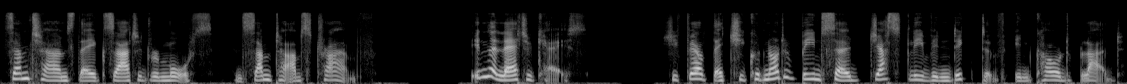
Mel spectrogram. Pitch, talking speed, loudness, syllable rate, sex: 205 Hz, 135 wpm, -22 LUFS, 4.4 syllables/s, female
